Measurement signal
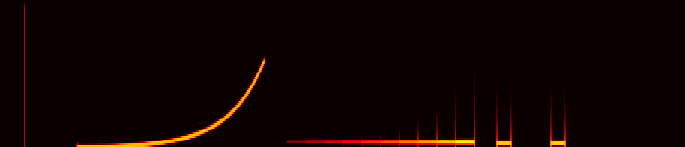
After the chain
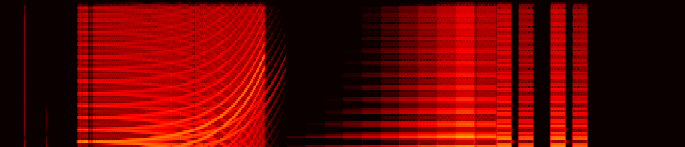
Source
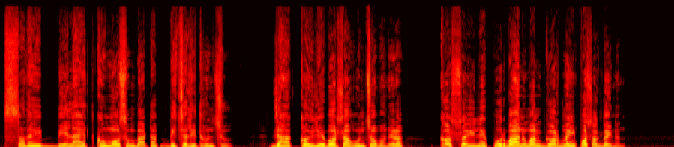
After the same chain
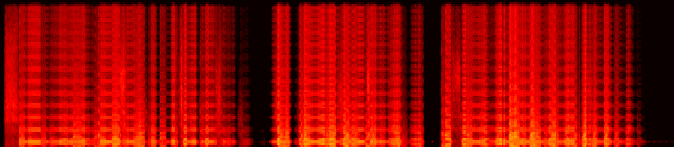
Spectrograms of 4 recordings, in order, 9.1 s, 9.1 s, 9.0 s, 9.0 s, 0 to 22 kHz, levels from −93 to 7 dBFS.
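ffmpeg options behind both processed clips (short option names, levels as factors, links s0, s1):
-filter_complex "[0:a]asplit=2[s0][s1];[s1]adelay=290,highpass=300,lowpass=3400,asoftclip=type=hard:threshold=0.1,volume=0.501[s2];[s0][s2]amix=inputs=2:normalize=0,afreqshift=-110,aeval=exprs='val(0)*sgn(sin(2*PI*900*n/s))':c=same,volume=0.355"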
